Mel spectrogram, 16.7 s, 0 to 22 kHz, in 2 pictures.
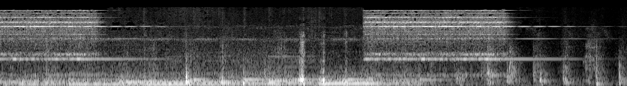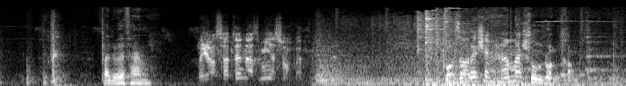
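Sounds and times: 
old-fashioned telephone bell ringing: 0:00.0 - 0:08.7
speech: 0:09.8 - 0:10.5, 0:11.2 - 0:12.8, 0:14.3 - 0:16.4.

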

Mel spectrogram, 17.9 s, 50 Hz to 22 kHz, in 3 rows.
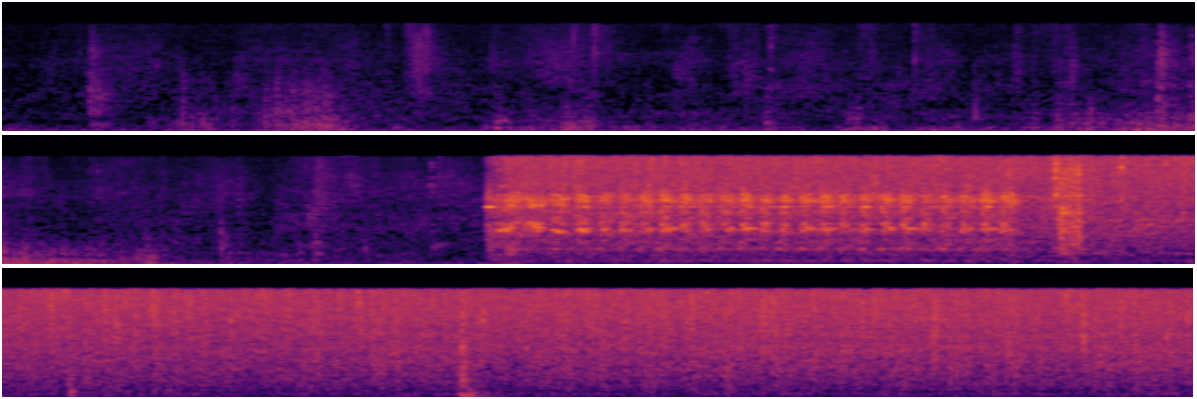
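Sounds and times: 
wind: 0:00.0 - 0:17.8
car engine cranking and sputtering, struggling to start: 0:08.4 - 0:11.7.

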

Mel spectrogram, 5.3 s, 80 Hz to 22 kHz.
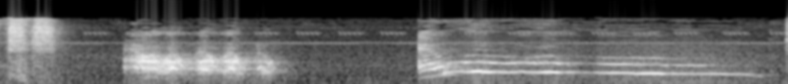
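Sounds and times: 
dog howling with brief sharper yelps: 0:00.8 - 0:01.9, 0:02.8 - 0:05.1.

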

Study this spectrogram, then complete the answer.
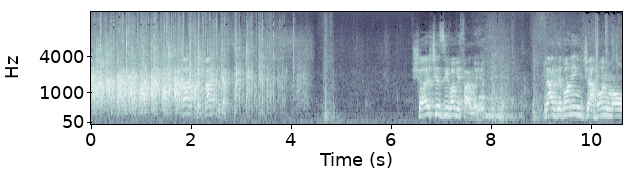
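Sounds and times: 
audience applause at a company gathering: 0:00.0 - 0:04.3
speech: 0:01.8 - 0:02.8, 0:06.5 - 0:08.4, 0:09.0 - 0:10.6.

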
